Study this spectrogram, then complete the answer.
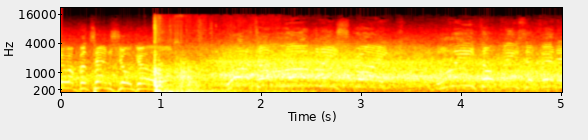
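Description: A large crowd roars and cheers loudly.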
